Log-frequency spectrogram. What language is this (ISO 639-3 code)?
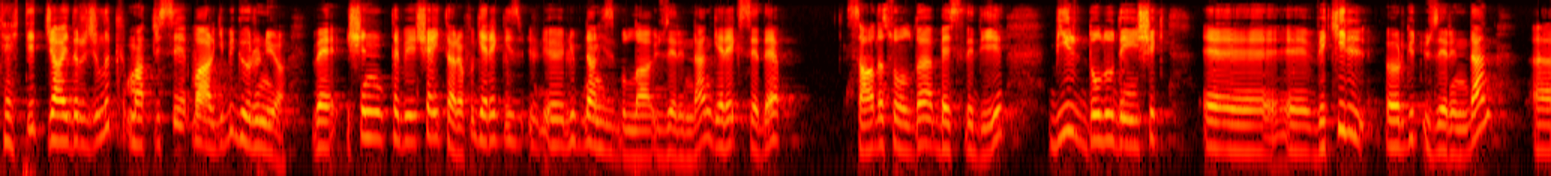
tur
